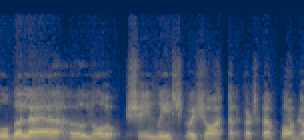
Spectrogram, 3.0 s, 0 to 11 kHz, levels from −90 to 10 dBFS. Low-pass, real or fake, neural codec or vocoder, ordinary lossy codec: 9.9 kHz; fake; codec, 16 kHz in and 24 kHz out, 0.6 kbps, FocalCodec, streaming, 4096 codes; MP3, 48 kbps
